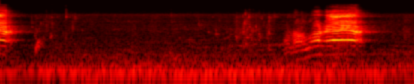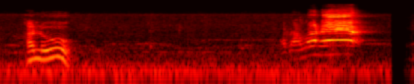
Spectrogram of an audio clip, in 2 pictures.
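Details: A pet black-capped lory, trained to mimic speech, says short raspy voice-like phrases such as "Bapak Munir" and "Assalamualaikum" a few seconds apart, its pitch rising and falling like speech, over a faint low hum.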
